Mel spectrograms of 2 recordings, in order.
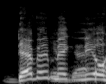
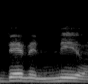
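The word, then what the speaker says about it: Devin Neal: Scout that I gave Devin mcneel has scored their their first two touchdowns it's Devin Neil not M Neil if you gonna say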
